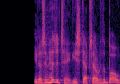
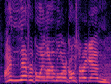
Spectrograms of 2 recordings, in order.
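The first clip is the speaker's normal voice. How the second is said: put-on high, firm child's declaration; a boy swearing off rides; indignant kid; 12 semitones higher than usual. Son after the ride, indignant kid voice. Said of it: "He goes".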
